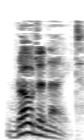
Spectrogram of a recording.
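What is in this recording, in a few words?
"rhodonite", British English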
